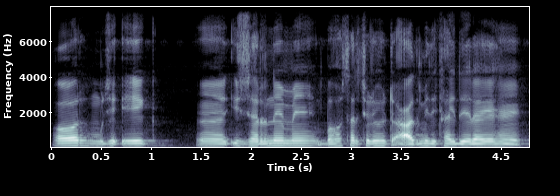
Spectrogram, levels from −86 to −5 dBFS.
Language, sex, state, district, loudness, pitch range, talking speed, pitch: Hindi, male, Jharkhand, Ranchi, -20 LUFS, 120-135 Hz, 165 wpm, 130 Hz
